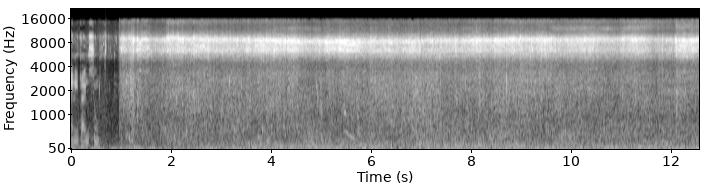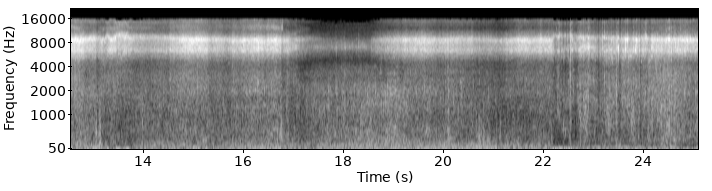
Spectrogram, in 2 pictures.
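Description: Water rushes and splashes loudly around a surfboard.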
